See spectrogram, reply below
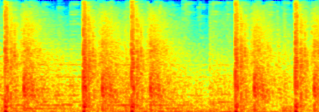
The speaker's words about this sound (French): Enveloppés par un nuage de poussière, ils se mettent à tirer sur les trois fugitifs.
